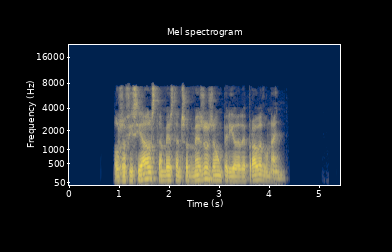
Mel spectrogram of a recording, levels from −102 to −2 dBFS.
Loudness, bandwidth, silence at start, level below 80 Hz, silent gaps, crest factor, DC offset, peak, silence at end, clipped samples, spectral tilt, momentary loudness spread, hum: -18 LUFS; 8 kHz; 0.9 s; -48 dBFS; none; 18 dB; under 0.1%; -2 dBFS; 1.1 s; under 0.1%; -5 dB/octave; 9 LU; none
